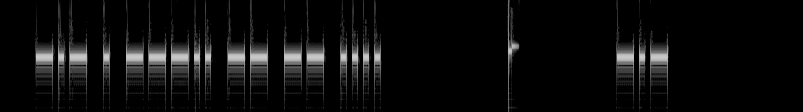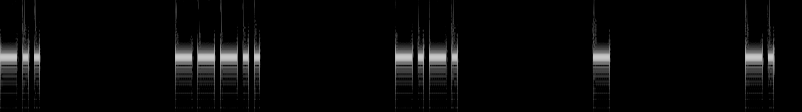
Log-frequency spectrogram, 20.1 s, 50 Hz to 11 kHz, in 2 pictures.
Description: Morse code, heard as a keyed tone, about 17 wpm, spaced as for 7 wpm, 700 Hz. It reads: KE8MMH KD8CTN
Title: USA Call Signs - 6 Characters - 8x Character Spacing - 17wpm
